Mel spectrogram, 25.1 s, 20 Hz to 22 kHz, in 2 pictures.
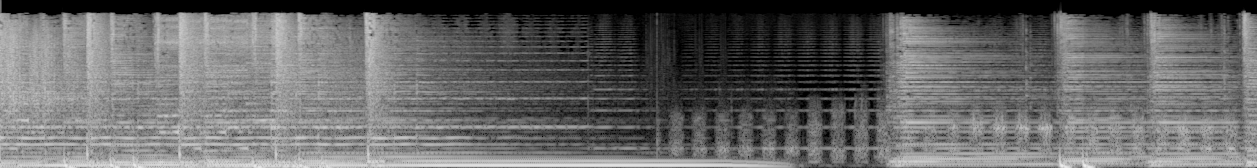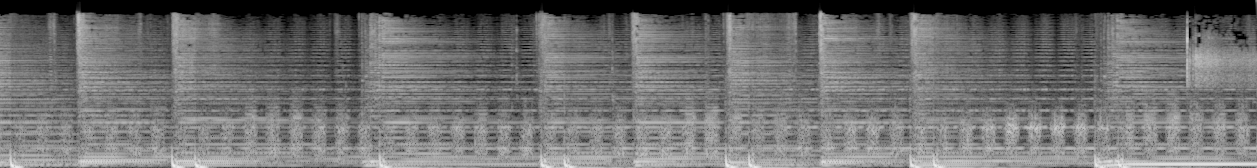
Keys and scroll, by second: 17.8 Escape, 19.9 Escape.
